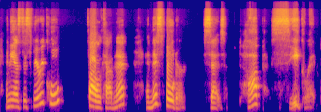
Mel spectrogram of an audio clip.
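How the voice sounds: In a natural reading voice with lively intonation, the speaker reads against a quiet background.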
